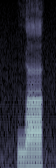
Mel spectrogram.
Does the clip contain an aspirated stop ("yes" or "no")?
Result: no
